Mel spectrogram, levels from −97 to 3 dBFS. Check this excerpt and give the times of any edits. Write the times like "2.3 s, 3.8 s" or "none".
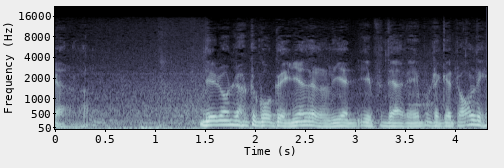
none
